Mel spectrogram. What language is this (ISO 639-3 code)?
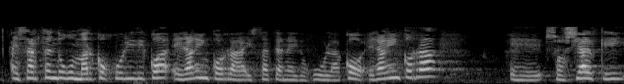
eus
